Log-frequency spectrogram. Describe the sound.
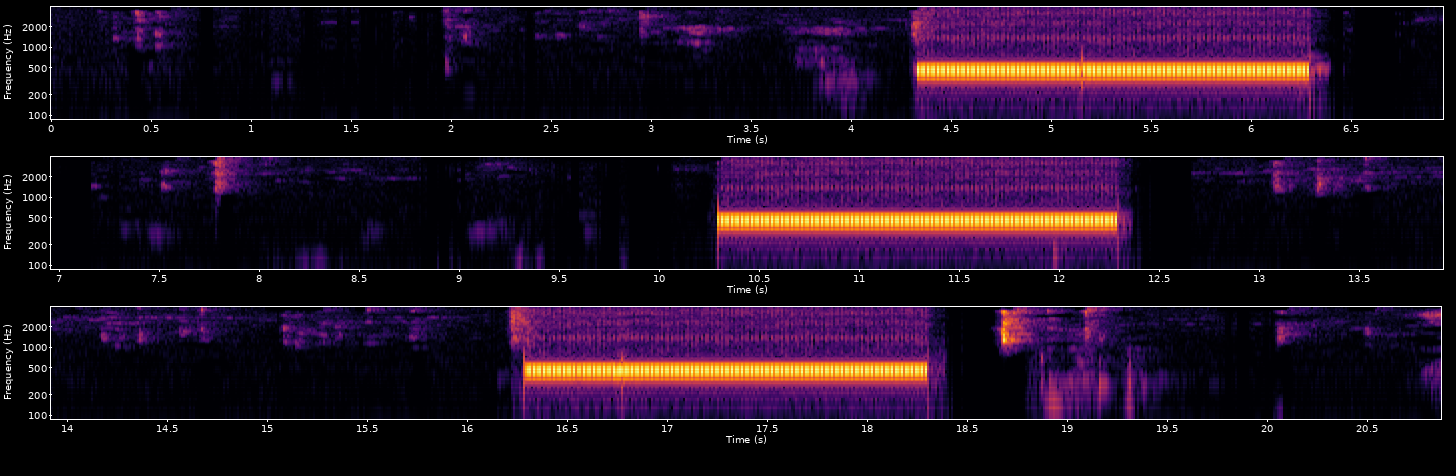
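A telephone ringback tone plays while a call is transferred to voicemail: three long, steady, mid-pitched tones, each about two seconds, separated by roughly four-second gaps of near silence with faint line noise.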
